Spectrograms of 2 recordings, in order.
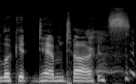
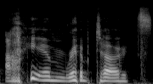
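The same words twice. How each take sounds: First: Slow, louder country holler; mock farmer call-out. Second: Slow, lightly voiced monster; mock-grand creature announcement; dinosaur. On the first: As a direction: drawl it out like a farmer. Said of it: "just some farmer with a finger going". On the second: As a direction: proclaim it slowly like a dinosaur. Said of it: "a giant flame-breathing dinosaur that says".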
